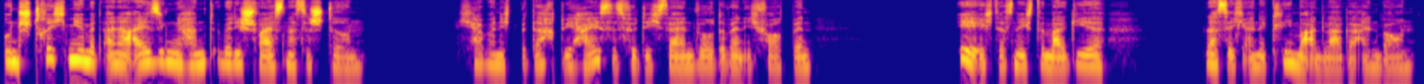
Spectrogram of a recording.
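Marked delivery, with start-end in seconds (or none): 3.8-11.8 soft, low murmur; Edward. Acted. Boyfriend apologizing to his overheated girlfriend, murmuring. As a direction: keep it hushed and low, apologetic. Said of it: "murmelte Edward".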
